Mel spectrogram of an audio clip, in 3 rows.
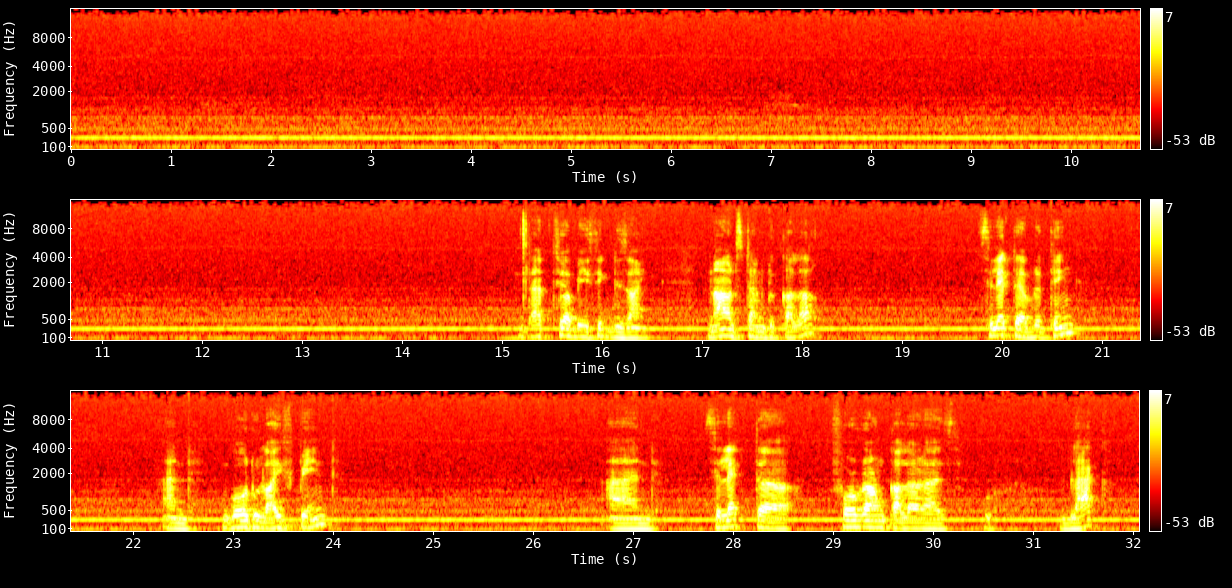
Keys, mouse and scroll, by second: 0.8-1.4 scroll down 1, 2.0 click, 2.7-3.6 scroll down 1, 4.0 click, 4.9 scroll up 1, 6.3-7.0 scroll down 1, 7.1 ctrl+scroll down 2, 8.2-8.5 scroll up 1, 9.0-9.3 scroll down 1, 9.9 ctrl+scroll down 2, 10.6 click, 12.0 ctrl+scroll up 1, 12.6 click, 13.7 scroll up 1, 13.9 ctrl+Num_Lock, 14.2 ctrl+KP_0, 20.2 click, 23.5 click, 31.6 a.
